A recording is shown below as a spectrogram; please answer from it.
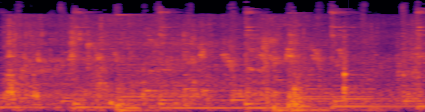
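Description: A wooden spatula stirring raw chicken pieces through wet masala in an aluminium pot, with wet sounds and scattered scrapes, over background music.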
